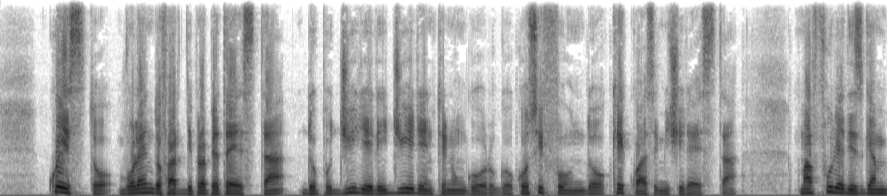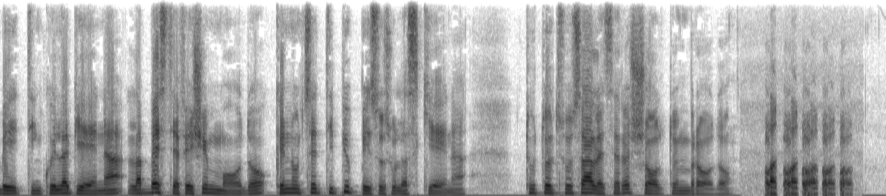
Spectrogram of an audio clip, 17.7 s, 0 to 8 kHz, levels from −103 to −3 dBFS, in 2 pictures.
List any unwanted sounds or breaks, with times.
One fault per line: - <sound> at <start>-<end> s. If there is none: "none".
- laugh at 16.5-17.4 s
